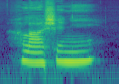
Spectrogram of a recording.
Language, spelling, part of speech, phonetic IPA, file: Czech, hlášení, noun, [ˈɦlaːʃɛɲiː], Cs-hlášení.ogg
- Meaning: 1. verbal noun of hlásit 2. report (piece of information describing, or an account of certain events given or presented to someone)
